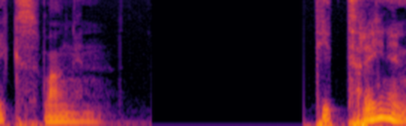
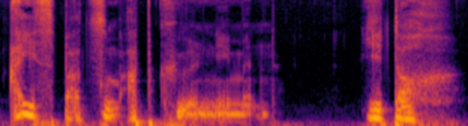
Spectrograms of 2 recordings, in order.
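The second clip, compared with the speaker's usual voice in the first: leicht höhere, naive Kinderstimme; Nick, kindlicher Schneemann; 8 semitones higher than usual. Acted. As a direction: spiel den arglosen kleinen Schneemann. Nick's character voice. (Nick erklärt Kass arglos)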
